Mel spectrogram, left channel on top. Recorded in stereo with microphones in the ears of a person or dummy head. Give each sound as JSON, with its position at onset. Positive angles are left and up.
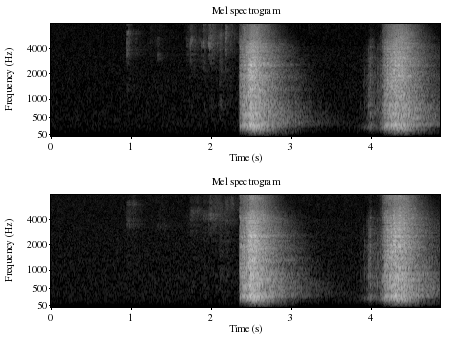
{"t": 0.9, "sound": "chewing", "side_deg": 35, "distance_m": 4.5}
{"t": 2.4, "sound": "a rattle", "side_deg": -5, "distance_m": 1.6}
